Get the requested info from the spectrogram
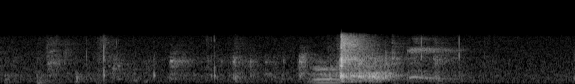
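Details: Border Collie named Stroszek, 15 months old, playing indoors at home and giving one short, sharp bark when told to speak, with a brief whining tail. Quiet shuffling and soft taps come before it, and a man's Polish commands follow.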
